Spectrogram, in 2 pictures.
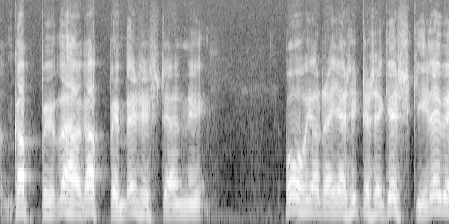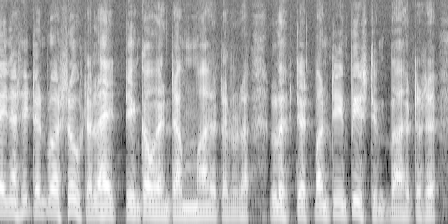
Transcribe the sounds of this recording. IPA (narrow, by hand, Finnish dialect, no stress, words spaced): kɑpːiː ʋæhæ kɑpːeːmp ensistæːn niː pohjɑltɑ jɑ sitːe se keskiː leʋen jɑ sitːen tuɑs suːstɑ læhetːiːŋ kɑʋentɑmːɑː jotːɑ tuotɑ lyhteːt pɑntiːm pistympæː jotːɑ se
